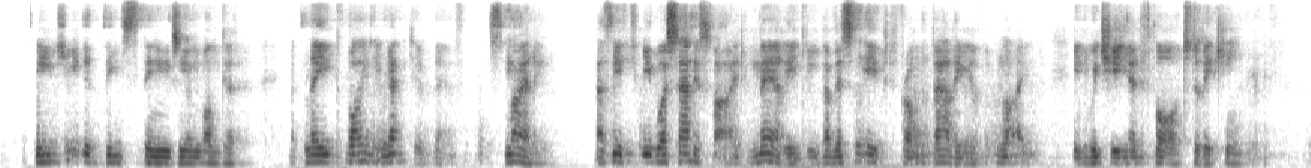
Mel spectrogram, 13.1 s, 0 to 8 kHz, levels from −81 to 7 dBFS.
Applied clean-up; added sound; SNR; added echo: neural mask model DeepFilterNet 3.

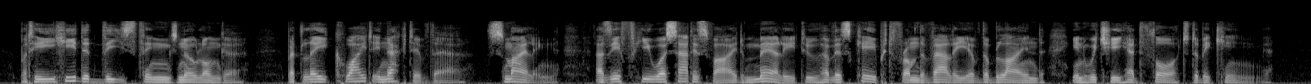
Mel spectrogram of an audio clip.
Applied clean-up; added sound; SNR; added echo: none; none; none; none.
